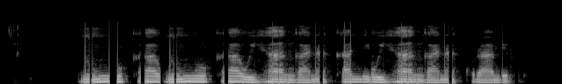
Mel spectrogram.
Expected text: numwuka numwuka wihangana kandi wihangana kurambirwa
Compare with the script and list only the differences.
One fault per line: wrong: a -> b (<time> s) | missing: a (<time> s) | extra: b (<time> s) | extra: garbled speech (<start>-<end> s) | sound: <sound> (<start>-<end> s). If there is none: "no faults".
sound: dropout (1.1-1.2 s)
